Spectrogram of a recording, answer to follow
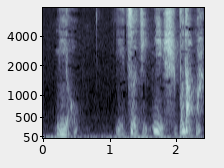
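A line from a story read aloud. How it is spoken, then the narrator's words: Hushed, lowered voice. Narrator (Chinese): 万征……压低了嗓子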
